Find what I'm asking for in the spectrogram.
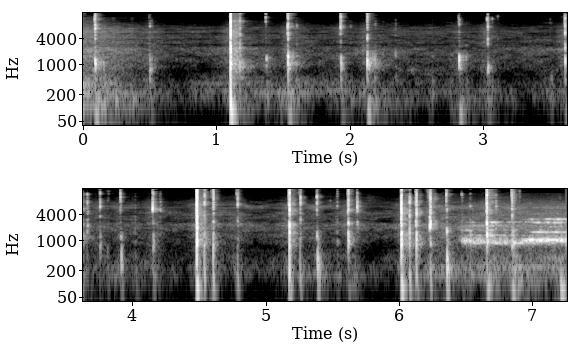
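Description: Someone types on a computer keyboard: sparse, crisp key clicks, close and irregular, with a quicker cluster near the end and no talk.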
